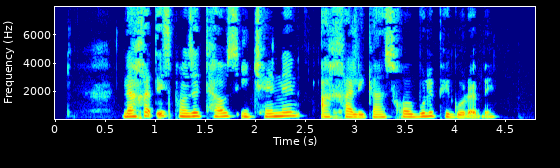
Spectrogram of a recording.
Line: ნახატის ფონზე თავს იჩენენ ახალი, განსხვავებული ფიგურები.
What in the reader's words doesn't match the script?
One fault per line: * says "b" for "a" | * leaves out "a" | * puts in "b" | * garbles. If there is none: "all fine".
all fine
